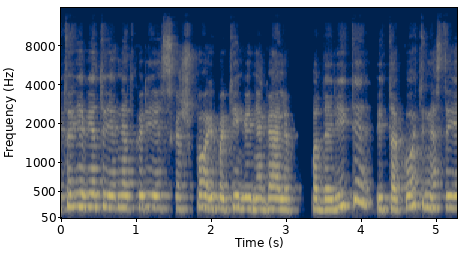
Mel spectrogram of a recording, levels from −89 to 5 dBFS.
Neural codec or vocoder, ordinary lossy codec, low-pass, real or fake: none; AAC, 96 kbps; 14.4 kHz; real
